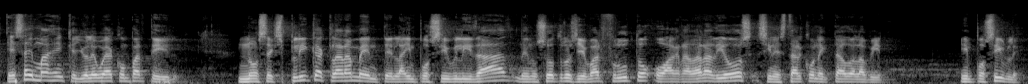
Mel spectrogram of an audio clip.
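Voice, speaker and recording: Pastor, male, mid-pitched, conversational teaching sermon, long hall reverb. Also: moderate pace. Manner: conversational teaching, asks the congregation questions. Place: church hall with live congregation.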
